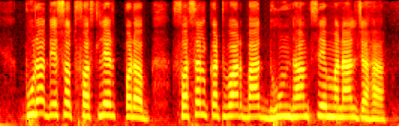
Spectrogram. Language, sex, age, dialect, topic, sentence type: Magahi, male, 18-24, Northeastern/Surjapuri, agriculture, statement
